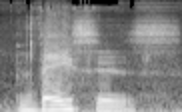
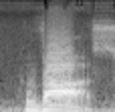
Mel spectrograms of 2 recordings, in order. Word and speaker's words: vase: thinking about is vases I think a lot of people pronounce them like bosses right well I was thinking about a like a five foot six foot vase Vos whatever you guys want to call them and I want to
